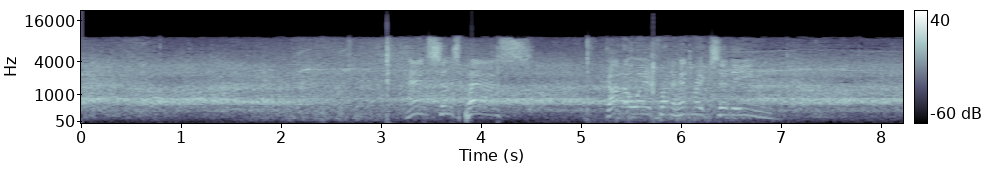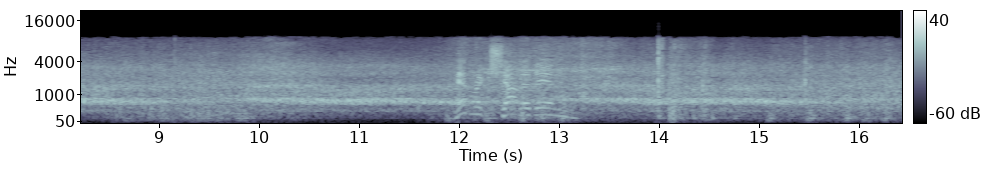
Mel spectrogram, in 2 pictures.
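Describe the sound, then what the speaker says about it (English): A packed arena crowd at an NHL game between the Edmonton Oilers and Vancouver Canucks roars steadily, with thuds and stick clatter from the ice, while a commentator talks over the noise. "The crowd wanting to roar some more."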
